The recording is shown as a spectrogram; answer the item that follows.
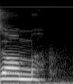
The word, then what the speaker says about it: hommes: The H in homme is an H muet, which means it allows a liaison. So the X in the word de, which is normally silent, becomes pronounced, and this word is read as deux hommes.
